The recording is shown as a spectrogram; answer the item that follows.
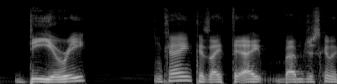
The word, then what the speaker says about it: de jure: Yes, it's originally de Yuri.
